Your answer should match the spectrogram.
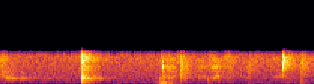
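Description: Lamp switch clicked on, a sharp click about a second in, followed by a few softer knocks from handling the lamp and another short click near the end.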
